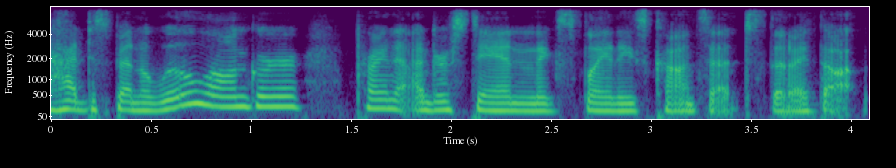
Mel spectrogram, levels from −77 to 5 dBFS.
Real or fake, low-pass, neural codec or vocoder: fake; 7.2 kHz; codec, 16 kHz, 1.1 kbps, Voila-Tokenizer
